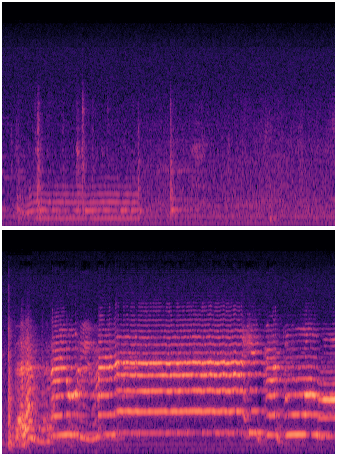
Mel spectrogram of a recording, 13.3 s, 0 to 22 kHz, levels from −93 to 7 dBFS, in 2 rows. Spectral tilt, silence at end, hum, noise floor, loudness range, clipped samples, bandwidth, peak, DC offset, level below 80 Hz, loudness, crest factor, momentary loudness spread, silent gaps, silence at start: -4.5 dB/octave; 0 s; none; -44 dBFS; 23 LU; under 0.1%; 13 kHz; -4 dBFS; under 0.1%; -56 dBFS; -16 LUFS; 14 dB; 24 LU; none; 0.3 s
